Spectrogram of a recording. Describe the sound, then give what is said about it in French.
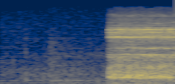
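A telephone on a bedside table bursts into a loud, bright ring after a moment of near silence, sustained to the end. “Le téléphone sonne sur sa table de nuit.”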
